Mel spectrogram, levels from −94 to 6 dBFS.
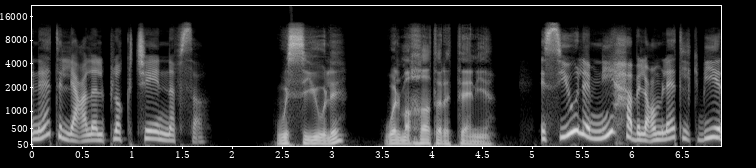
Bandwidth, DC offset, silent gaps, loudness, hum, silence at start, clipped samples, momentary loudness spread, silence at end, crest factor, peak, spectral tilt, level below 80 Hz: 13.5 kHz; under 0.1%; 1.97-2.23 s; -21 LUFS; none; 0 s; under 0.1%; 14 LU; 0 s; 18 dB; -2 dBFS; -4 dB/octave; -38 dBFS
